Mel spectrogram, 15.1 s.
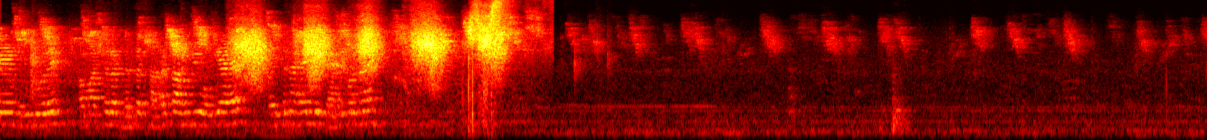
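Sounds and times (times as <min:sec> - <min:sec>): small bird chirping: 0:01.8 - 0:11.4.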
